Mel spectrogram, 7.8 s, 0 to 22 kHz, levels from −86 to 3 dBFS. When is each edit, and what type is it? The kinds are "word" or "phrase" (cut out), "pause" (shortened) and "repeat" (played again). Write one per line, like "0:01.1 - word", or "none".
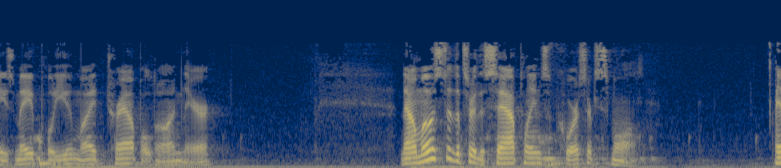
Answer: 0:01.0 - word
0:01.8 - word
0:04.6 - word
0:05.9 - word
